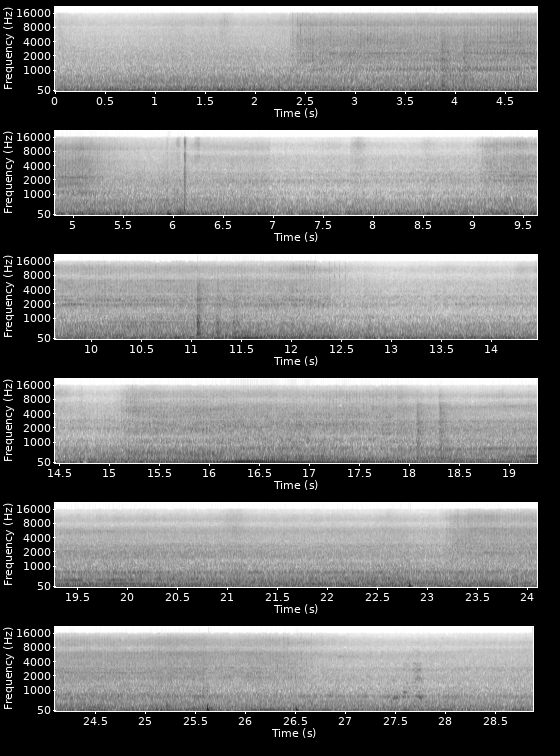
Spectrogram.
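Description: Granular potash fertilizer pouring from a hopper chute into sacks, a hissing rush of a few seconds that repeats roughly every six seconds, over a steady low machine hum. A deeper rumble swells briefly about halfway through, and there are a few sharp knocks.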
